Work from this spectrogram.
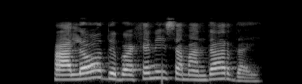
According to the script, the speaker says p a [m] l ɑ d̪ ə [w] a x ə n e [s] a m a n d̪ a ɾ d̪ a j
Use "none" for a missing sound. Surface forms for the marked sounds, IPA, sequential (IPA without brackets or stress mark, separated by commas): none, b, s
